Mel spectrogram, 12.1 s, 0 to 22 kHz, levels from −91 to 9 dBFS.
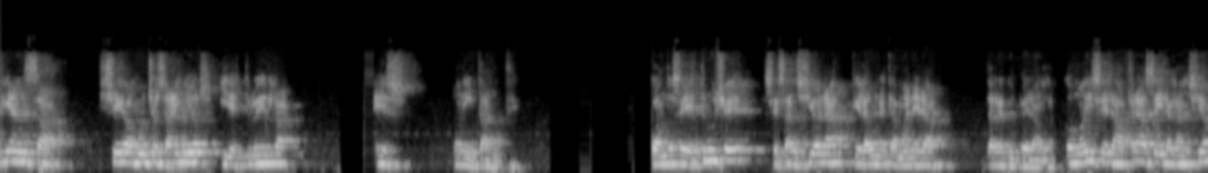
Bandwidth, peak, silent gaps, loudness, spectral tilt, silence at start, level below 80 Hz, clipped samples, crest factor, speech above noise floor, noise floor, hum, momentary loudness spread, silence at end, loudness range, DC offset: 7.2 kHz; -8 dBFS; none; -22 LUFS; -7 dB/octave; 0 s; -56 dBFS; under 0.1%; 14 dB; 57 dB; -78 dBFS; none; 13 LU; 0 s; 7 LU; under 0.1%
